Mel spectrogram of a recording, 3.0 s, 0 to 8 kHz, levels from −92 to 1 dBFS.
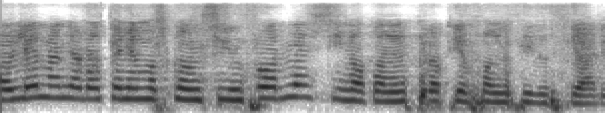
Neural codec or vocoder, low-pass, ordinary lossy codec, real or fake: codec, 32 kHz, 1.9 kbps, SNAC; 7.2 kHz; AAC, 32 kbps; fake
